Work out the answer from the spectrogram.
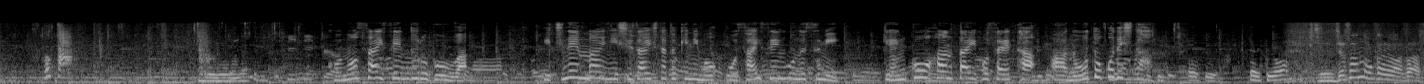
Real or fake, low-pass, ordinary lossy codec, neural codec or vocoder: real; 7.2 kHz; none; none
